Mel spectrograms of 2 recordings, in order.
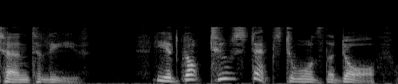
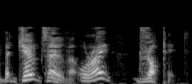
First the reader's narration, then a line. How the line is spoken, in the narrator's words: said Harry impatiently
